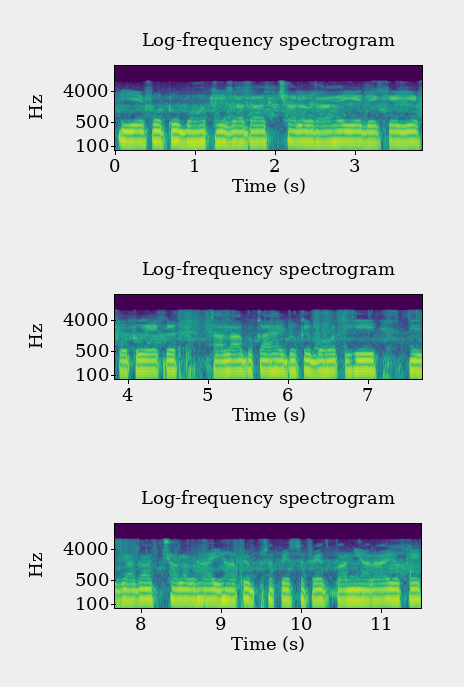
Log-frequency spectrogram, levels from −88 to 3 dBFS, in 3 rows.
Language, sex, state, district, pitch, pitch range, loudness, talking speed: Hindi, male, Uttar Pradesh, Muzaffarnagar, 135 Hz, 130-135 Hz, -14 LUFS, 175 wpm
